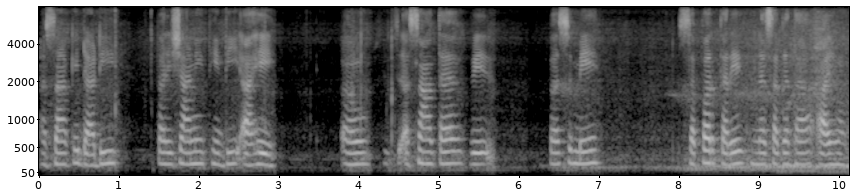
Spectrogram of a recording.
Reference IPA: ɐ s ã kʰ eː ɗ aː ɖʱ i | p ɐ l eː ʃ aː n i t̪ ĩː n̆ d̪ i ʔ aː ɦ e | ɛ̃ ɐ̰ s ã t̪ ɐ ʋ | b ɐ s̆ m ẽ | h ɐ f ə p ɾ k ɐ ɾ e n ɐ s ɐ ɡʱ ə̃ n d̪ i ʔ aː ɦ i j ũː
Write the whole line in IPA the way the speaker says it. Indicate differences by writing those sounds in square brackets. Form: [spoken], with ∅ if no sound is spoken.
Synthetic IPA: ɐ s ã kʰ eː ɗ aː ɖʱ i | p ɐ [ɾ] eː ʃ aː n i [t̪ʰ] ĩː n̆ d̪ i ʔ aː ɦ e | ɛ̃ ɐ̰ s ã t̪ ɐ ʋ | b ɐ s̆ m ẽ | [s] ɐ f ə [∅] ɾ k ɐ ɾ e n ɐ s ɐ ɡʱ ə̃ n d̪ [a] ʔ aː ɦ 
